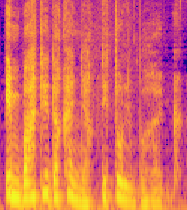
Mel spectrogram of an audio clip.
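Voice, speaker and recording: A woman playing a worried, gentle mother of grown children, with a husky, breathy voice and an Ilocano accent, in a radio drama. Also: mid-range voice, expressive, moderate pace. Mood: reassuring.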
